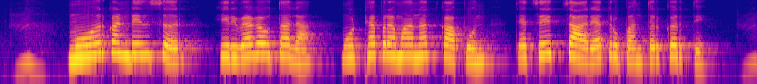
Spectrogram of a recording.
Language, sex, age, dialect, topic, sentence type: Marathi, female, 31-35, Standard Marathi, agriculture, statement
